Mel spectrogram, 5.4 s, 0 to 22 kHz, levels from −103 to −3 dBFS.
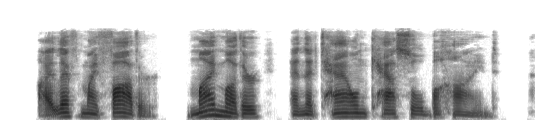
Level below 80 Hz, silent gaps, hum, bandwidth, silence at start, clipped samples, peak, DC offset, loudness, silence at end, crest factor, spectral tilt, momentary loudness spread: -64 dBFS; 1.66-1.87 s, 2.82-2.89 s; none; 8.2 kHz; 0.4 s; under 0.1%; -2 dBFS; under 0.1%; -22 LUFS; 0.45 s; 20 dB; -4.5 dB/octave; 12 LU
